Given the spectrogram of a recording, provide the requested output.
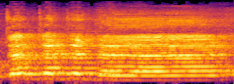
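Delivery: slow, low suspense sting, voiced; slow dramatic doom chant; ominous dun dun. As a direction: hum it like a movie suspense cue. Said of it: "somebody go".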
